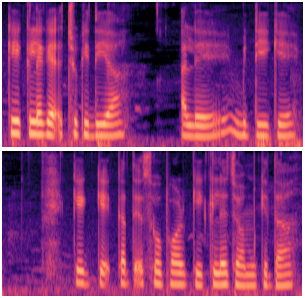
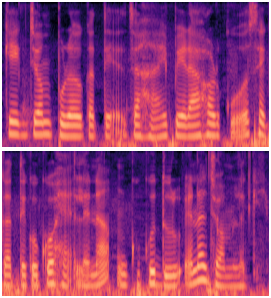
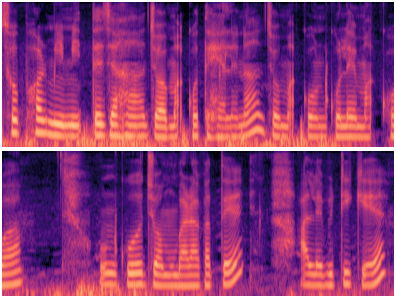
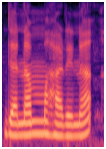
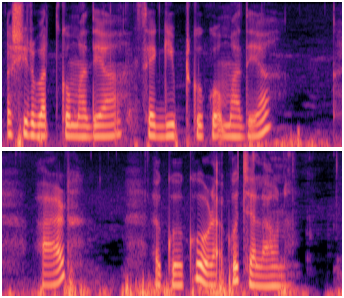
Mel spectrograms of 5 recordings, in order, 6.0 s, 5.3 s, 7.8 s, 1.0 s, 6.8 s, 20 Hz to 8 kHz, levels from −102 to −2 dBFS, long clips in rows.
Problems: background sounds at intervals, background conversations at intervals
